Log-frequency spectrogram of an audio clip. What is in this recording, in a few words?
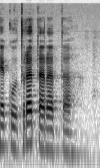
"Ekotratarata", Andamanese; pelvis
